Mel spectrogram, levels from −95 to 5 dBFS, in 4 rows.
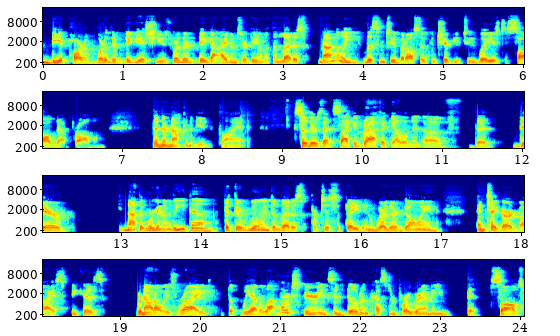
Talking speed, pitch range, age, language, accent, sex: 225 wpm, 100-110 Hz, 40-59, English, American, male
